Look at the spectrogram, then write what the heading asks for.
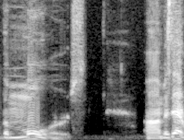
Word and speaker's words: Moors: But there was a group of people called the Moors. Is that right, sir? Am I pronouncing that name correctly? Yes, sir. There were a group of people called the Moors, and the question I have here is, were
